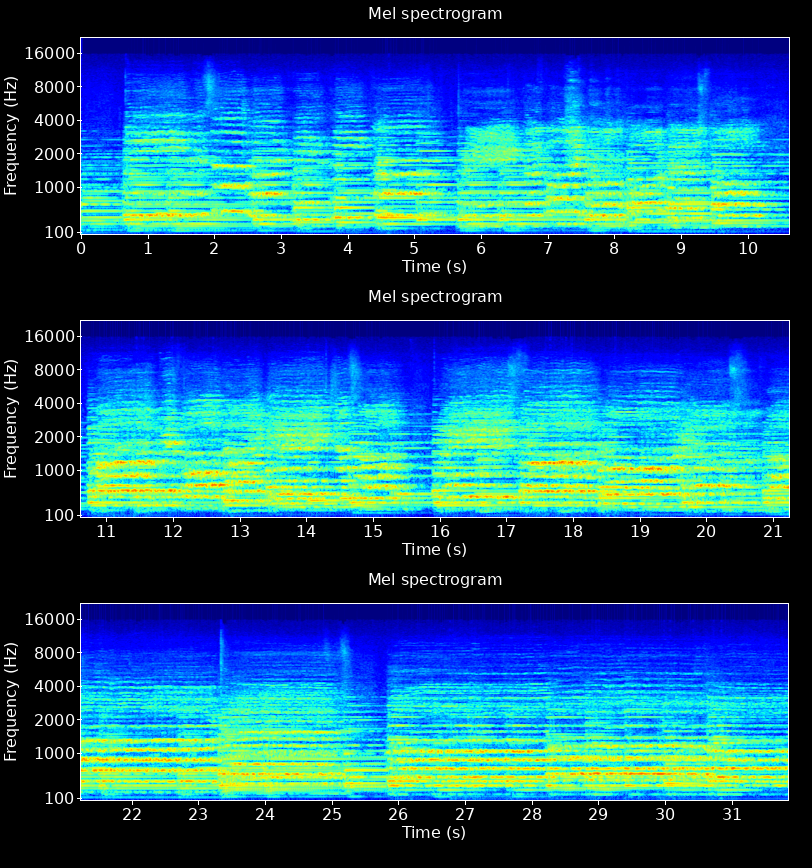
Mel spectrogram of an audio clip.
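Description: Mixed church choir of men's and women's voices singing an anthem, in sustained phrases separated by short breaks for breath.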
